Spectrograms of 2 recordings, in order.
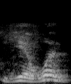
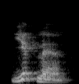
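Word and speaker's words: Ip Man: spoke was Cantonese so pronunciation of his name in Mandarin is year one but in men in Cantonese when phonetically translated to English is Yip men and get man is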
